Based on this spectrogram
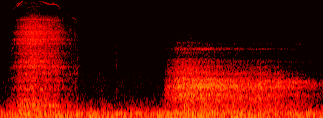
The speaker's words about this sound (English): I invite you to take a breath with me as we transition back.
